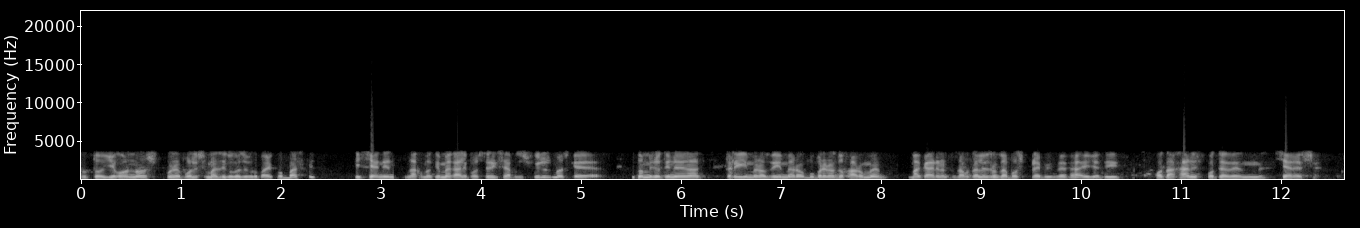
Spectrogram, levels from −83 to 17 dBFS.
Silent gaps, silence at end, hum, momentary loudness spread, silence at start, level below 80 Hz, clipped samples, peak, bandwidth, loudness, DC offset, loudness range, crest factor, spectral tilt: none; 0.25 s; none; 6 LU; 0 s; -74 dBFS; under 0.1%; -2 dBFS; 3.9 kHz; -22 LUFS; under 0.1%; 2 LU; 18 dB; -7.5 dB/octave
